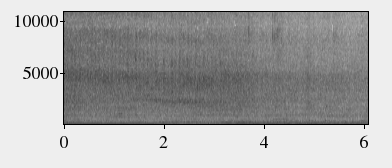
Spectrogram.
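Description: Diesel-hauled passenger train pulling slowly out of the station, with a steady low rumble from its engines as the coaches roll past.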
